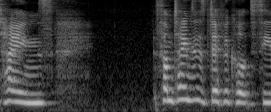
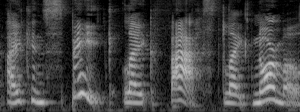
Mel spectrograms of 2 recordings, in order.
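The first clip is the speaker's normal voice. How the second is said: bright, louder, energetic delivery; upbeat and lively; 2 semitones higher, 5 dB louder, slower than usual. Real, not acted. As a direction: show off how well she talks now. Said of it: "as you can tell".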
